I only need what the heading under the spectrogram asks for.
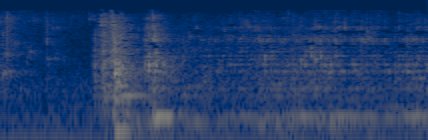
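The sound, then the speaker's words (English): Bath water drains after the plug is pulled: a brief splashy slosh, then a steady, low gurgling rush of water running out that continues to the end. “pulls out the drain plug and walks away. Nathan tries to dunk his head underwater before it drains out.”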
